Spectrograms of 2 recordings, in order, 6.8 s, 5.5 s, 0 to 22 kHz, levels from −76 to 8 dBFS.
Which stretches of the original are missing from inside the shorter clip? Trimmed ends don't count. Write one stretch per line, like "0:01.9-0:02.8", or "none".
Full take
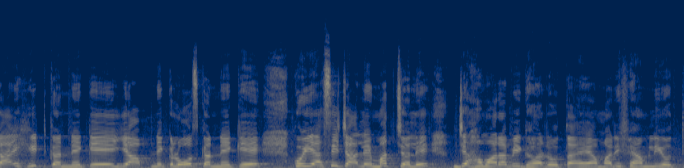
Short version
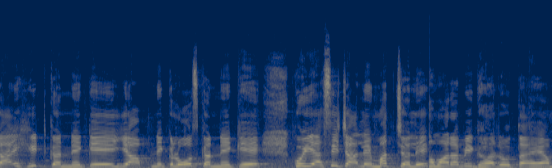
0:04.3-0:04.8

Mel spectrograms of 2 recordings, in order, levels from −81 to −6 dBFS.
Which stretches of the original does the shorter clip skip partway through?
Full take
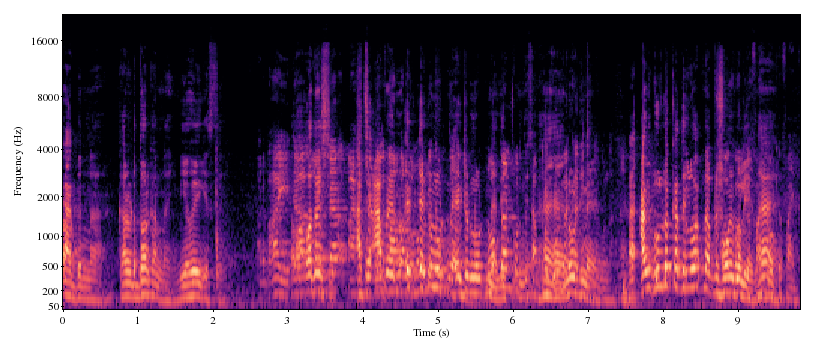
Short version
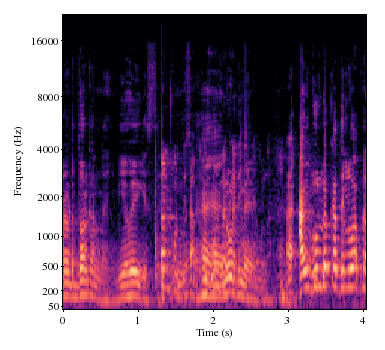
0:02.1-0:05.9

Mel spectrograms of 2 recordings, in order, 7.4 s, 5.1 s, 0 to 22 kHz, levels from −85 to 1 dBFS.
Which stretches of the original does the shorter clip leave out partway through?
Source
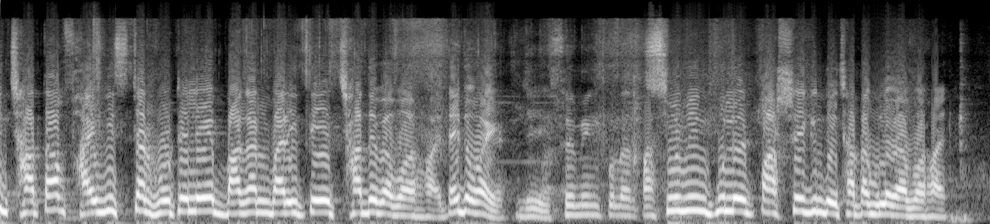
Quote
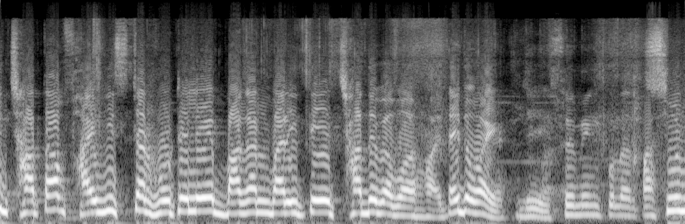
none

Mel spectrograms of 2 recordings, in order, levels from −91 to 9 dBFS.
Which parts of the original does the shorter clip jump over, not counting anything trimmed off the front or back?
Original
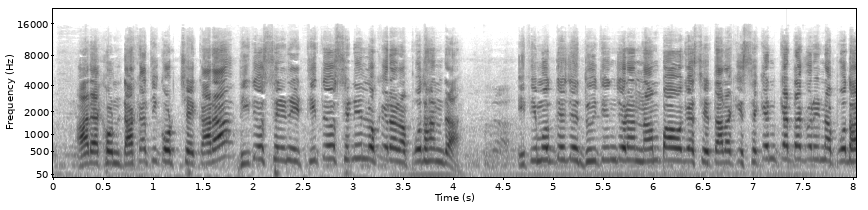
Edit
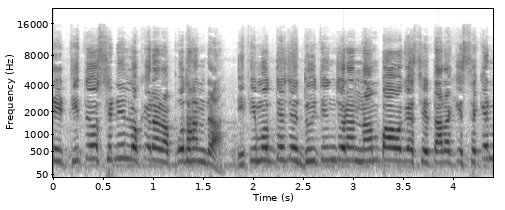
0:04.2-0:04.6

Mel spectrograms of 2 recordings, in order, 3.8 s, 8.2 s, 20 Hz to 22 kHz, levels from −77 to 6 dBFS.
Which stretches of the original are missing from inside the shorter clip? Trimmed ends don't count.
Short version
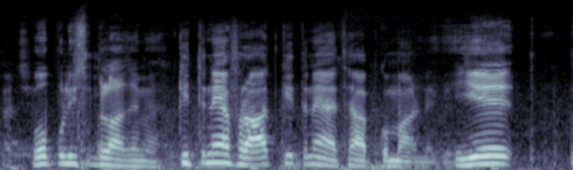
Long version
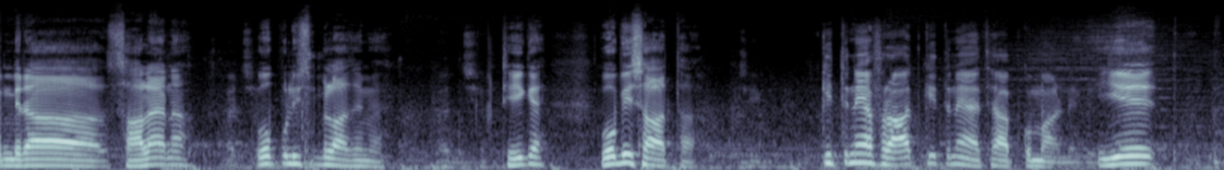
0:02.5-0:05.3

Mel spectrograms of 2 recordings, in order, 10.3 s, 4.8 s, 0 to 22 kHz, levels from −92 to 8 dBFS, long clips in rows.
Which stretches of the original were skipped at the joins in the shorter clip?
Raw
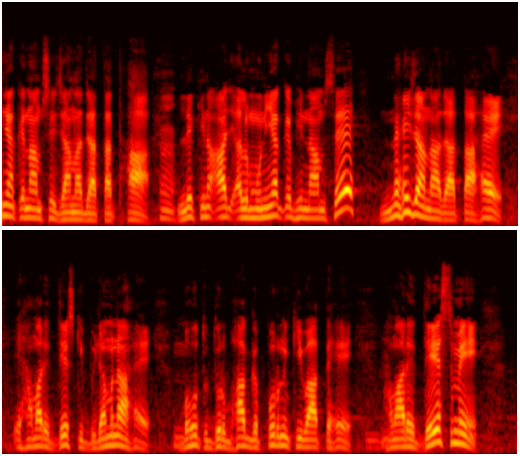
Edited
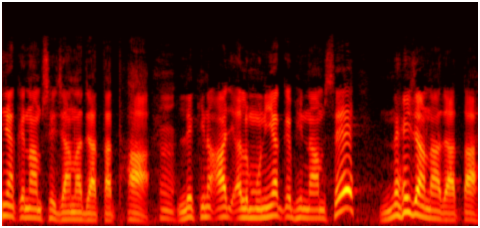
none

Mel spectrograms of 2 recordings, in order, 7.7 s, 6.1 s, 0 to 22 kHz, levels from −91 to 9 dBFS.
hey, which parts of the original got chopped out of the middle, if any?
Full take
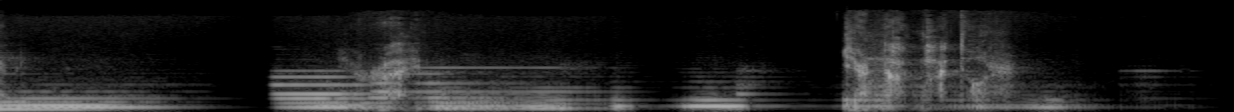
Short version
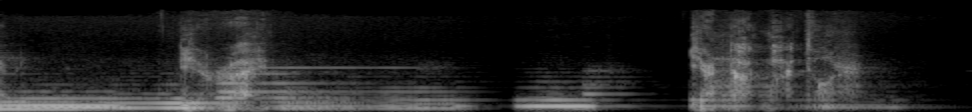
0:01.3-0:02.2

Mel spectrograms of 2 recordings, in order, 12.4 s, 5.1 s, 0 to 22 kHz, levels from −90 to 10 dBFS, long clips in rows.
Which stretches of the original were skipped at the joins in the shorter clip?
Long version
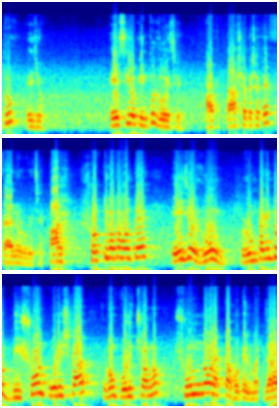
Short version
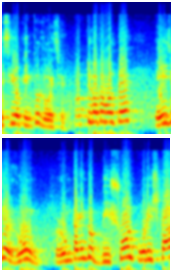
0:02.9-0:05.6

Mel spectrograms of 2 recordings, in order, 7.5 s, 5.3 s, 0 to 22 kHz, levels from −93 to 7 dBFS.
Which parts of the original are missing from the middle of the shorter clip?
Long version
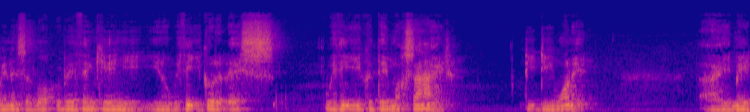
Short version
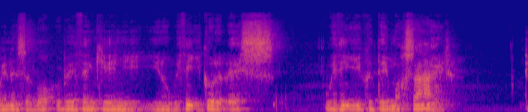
none

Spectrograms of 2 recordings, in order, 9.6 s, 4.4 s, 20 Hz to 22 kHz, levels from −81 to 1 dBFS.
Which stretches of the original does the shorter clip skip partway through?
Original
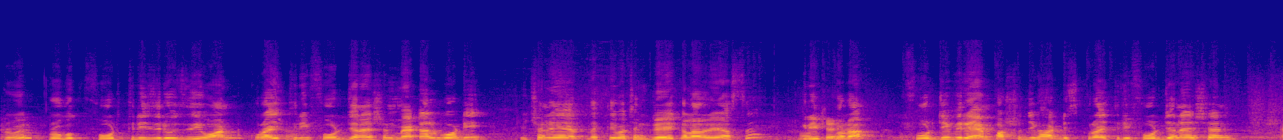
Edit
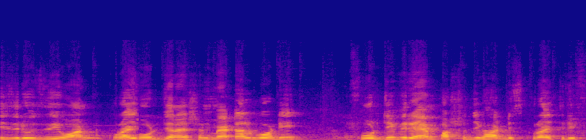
0:02.1-0:02.4
0:03.9-0:06.6

